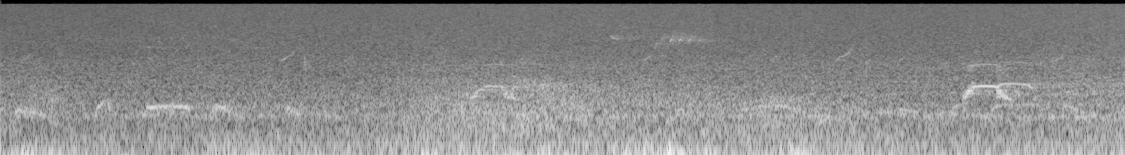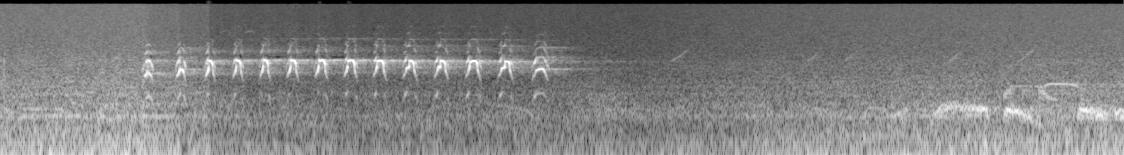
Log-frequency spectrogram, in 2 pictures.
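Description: A bird calling off camera: short hooked calls repeat throughout, and about two thirds of the way in a rapid series of about a dozen high yelping notes, roughly three a second, lasts a few seconds.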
